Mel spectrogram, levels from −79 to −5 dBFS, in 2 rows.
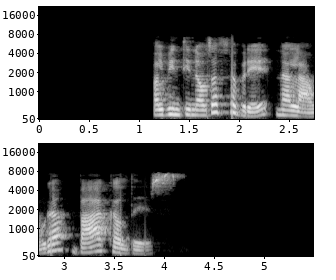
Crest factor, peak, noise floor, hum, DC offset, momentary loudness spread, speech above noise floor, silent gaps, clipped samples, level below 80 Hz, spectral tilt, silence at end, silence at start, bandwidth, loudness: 18 dB; -2 dBFS; under -90 dBFS; none; under 0.1%; 6 LU; over 73 dB; none; under 0.1%; -58 dBFS; -3.5 dB/octave; 1.35 s; 1.15 s; 8 kHz; -17 LUFS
